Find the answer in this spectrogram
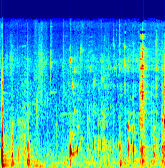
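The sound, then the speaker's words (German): Apple juice being poured into a glass to make a mixed drink, a soft splashing trickle broken up by a couple of sharp glassy clinks near the start and middle, fairly quiet, with no voices. “Das müsst ihr ins Glas gießen. Oder normales Wasser, kommt drauf an. Jetzt kannst du, Luisa. Dann äh, Apfelsaft rein.”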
